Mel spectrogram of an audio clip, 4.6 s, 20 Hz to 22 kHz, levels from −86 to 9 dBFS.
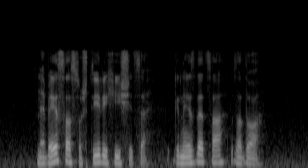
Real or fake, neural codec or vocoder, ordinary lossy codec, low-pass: real; none; MP3, 64 kbps; 7.2 kHz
